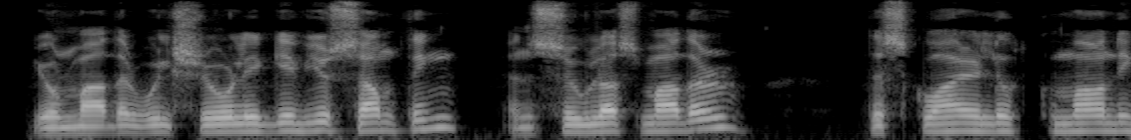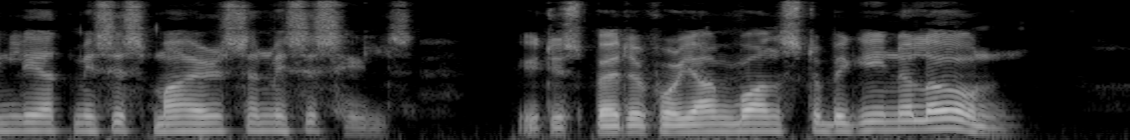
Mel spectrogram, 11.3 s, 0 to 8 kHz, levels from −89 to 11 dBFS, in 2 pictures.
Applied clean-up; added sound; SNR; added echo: none; none; none; none.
